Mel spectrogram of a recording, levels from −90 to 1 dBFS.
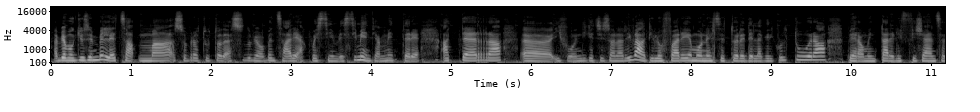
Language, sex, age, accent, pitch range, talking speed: Italian, female, 20-39, native, 175-200 Hz, 165 wpm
